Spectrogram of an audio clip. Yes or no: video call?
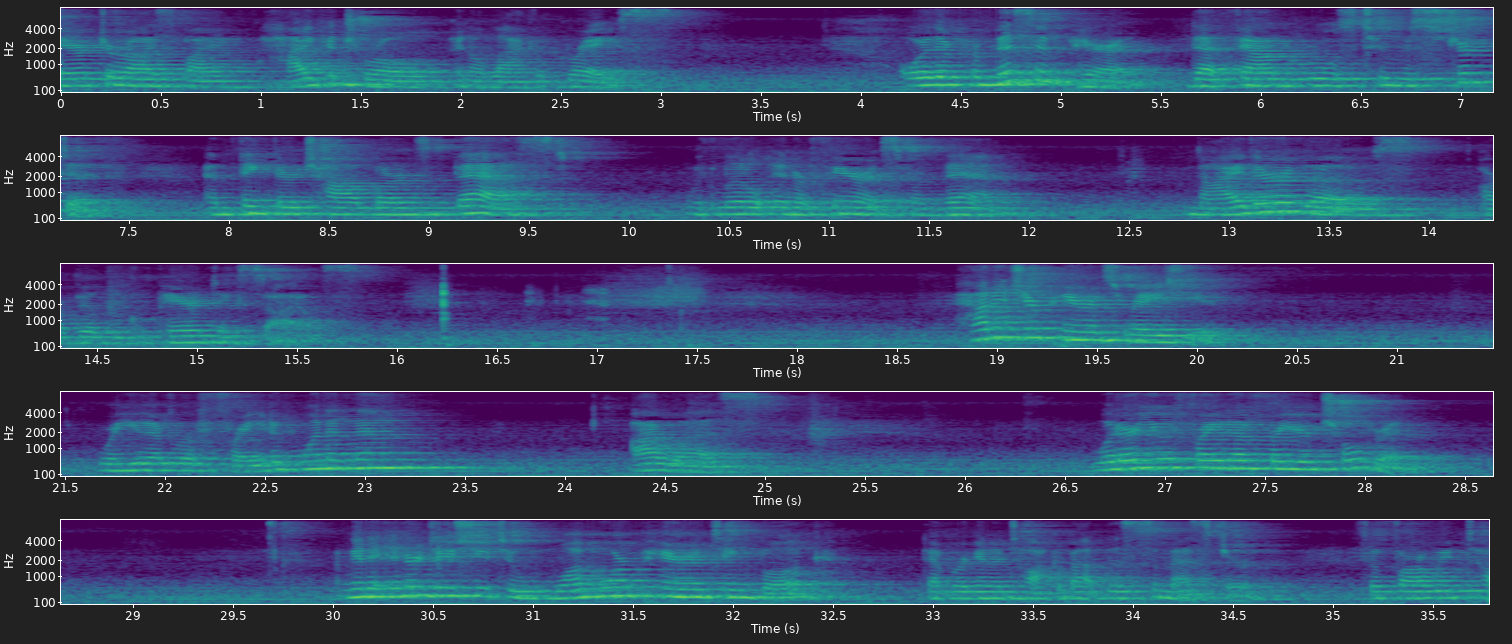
no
